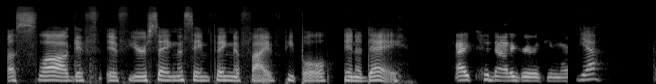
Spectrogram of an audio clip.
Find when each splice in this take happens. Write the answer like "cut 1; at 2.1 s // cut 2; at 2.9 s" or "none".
cut 1; at 5.7 s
